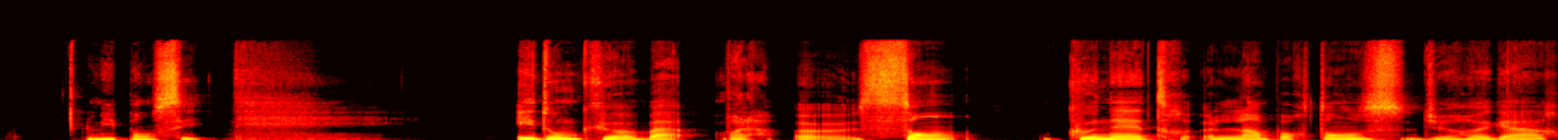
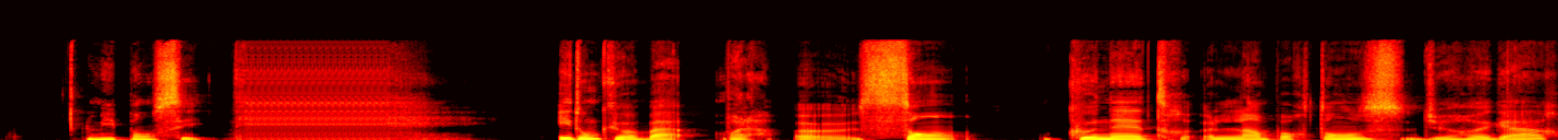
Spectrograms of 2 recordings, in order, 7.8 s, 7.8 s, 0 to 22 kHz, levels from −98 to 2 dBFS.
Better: first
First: none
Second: audio freezing; at 1.5 s for 0.5 s

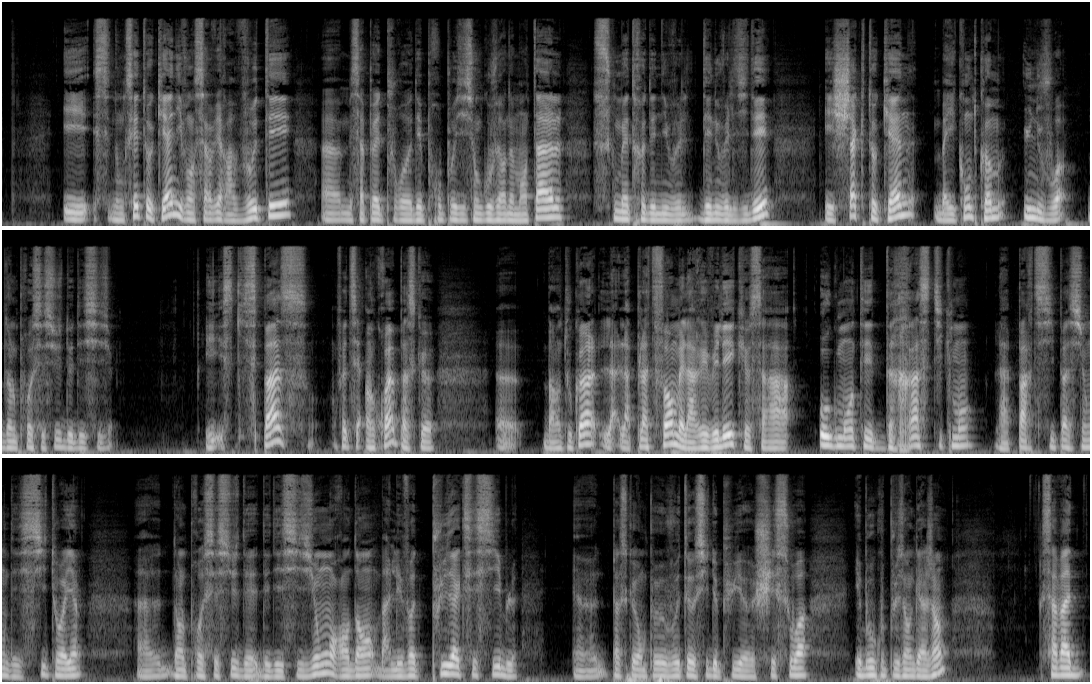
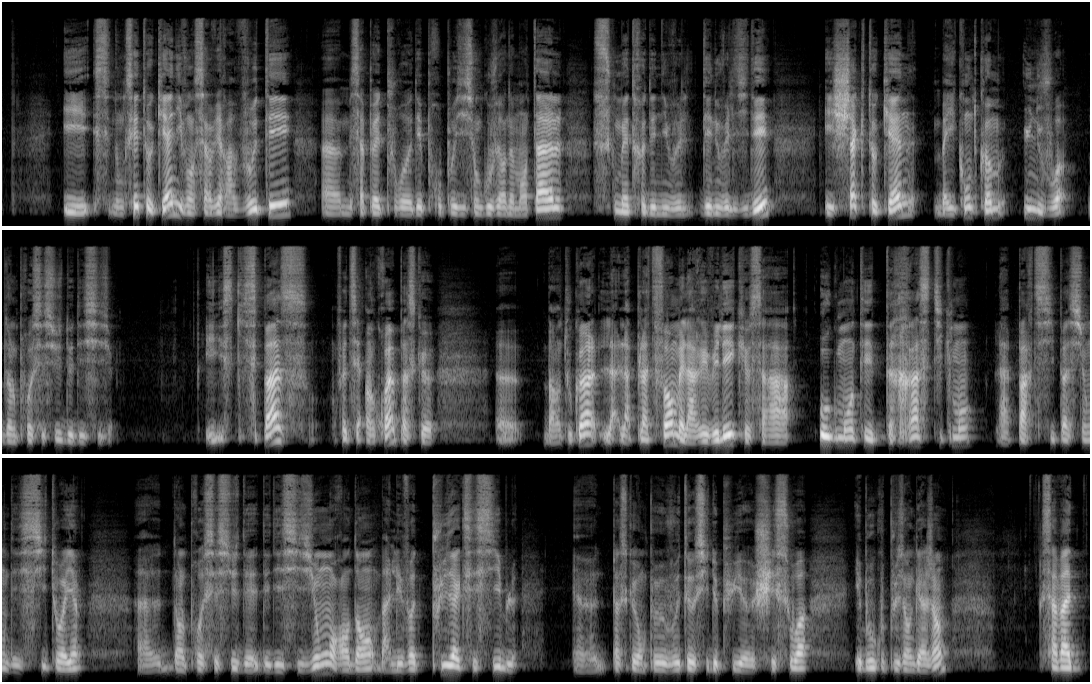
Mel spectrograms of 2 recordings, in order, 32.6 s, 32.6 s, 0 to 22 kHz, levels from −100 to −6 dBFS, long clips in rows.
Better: first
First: none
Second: thin; somewhat; fading below 250 Hz

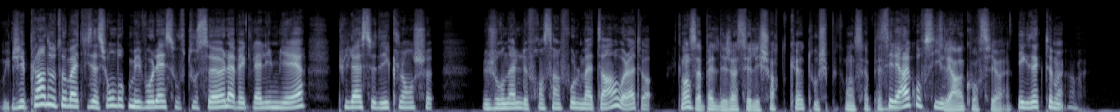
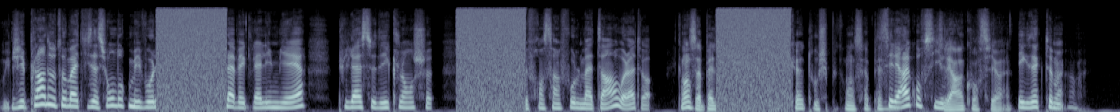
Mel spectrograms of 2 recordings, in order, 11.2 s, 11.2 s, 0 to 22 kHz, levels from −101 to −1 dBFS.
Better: first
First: none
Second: audio cutting out; filled with static; at 1.5 s for 0.5 s, at 4.5 s for 0.5 s and at 7 s for 1 s

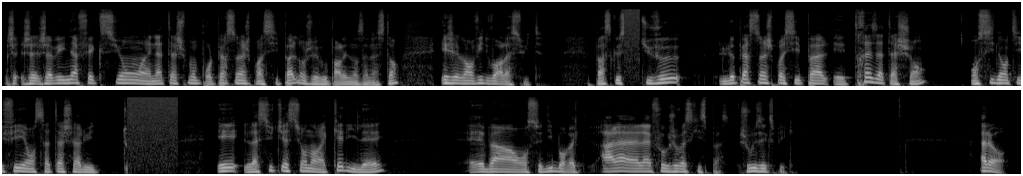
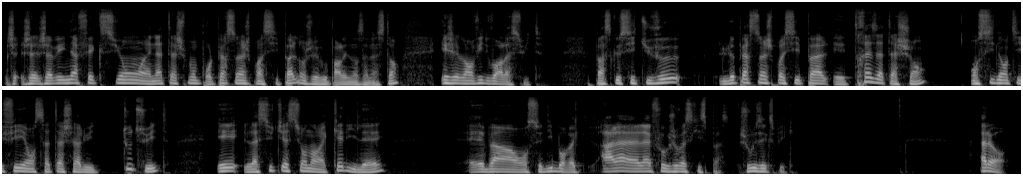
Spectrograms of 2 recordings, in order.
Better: second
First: audio cutting out; filled with static; at 6 s and at 11 s for 0.5 s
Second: none

